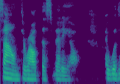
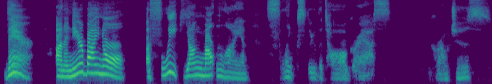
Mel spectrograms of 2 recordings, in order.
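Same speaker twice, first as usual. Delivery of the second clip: put-on expressive read-aloud narration for kids; story reading; 2 semitones higher, 3 dB louder than usual. A narrator's reading. Grandma reading a nature book to children, storytelling voice. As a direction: read it like grandma at bedtime, with suspense.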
